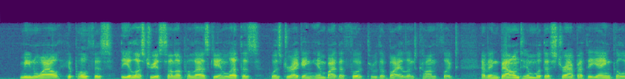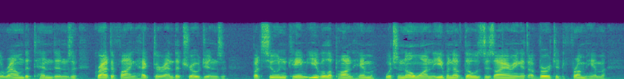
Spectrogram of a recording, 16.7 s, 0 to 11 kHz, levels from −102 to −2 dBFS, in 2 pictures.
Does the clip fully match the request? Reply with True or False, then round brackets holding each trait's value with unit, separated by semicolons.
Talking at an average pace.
True (185 wpm)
